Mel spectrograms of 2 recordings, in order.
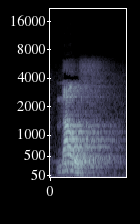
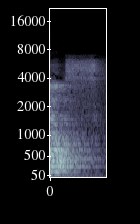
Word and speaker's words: mouth: كلمة mouth، mouth this is my mouth. تخيل لو قلت انت this is my mouse، mouse يعني ايه؟ يعني فار.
